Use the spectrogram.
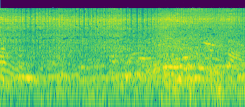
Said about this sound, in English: I'll get this chair. It's a very noisy chair now, so.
